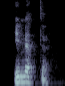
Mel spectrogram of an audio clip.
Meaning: first/third-person singular present subjunctive of émettre
- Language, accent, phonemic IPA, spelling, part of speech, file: French, Canada, /e.mɛt/, émette, verb, LL-Q150 (fra)-émette.wav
